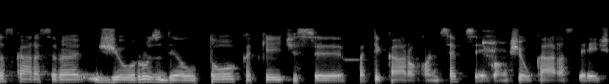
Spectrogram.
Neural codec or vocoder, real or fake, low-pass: none; real; 5.4 kHz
